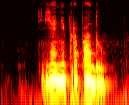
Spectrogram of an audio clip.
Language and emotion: Russian, neutral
